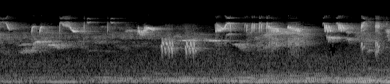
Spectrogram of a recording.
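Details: Horsfield's bush lark song made of high, scratchy bursts and buzzy chatter in uneven phrases, with brief pauses between runs.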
